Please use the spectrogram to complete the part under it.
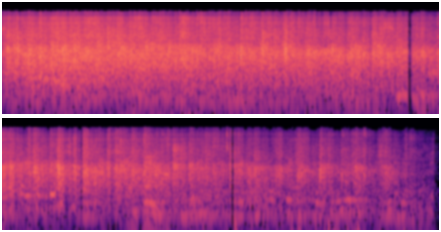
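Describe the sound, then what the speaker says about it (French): A French public-speaking event audience claps for an arriving speaker, dense sustained applause filling the room and slowly thinning toward the end, with faint voices underneath. "Mesdames, messieurs, veuillez applaudir Monsieur D'Angelo Neyard."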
